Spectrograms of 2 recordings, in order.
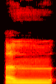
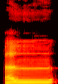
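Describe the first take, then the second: No difference in how they are said.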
